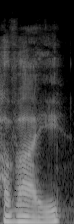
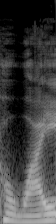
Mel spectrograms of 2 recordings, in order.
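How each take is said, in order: First: It uses the native Hawaiian pronunciation. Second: It uses the everyday English pronunciation.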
